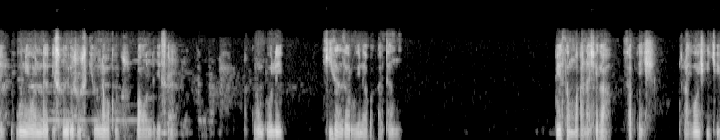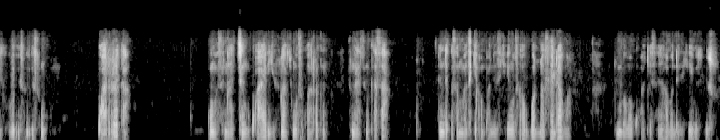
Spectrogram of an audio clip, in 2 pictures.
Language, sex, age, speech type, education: Hausa, male, 46-60, spontaneous, tertiary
